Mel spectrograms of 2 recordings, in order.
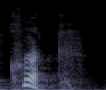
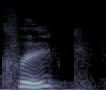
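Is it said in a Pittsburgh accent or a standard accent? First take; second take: Pittsburgh; standard. First: It is said in a Pittsburgh accent. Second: It is said in a standard accent.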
